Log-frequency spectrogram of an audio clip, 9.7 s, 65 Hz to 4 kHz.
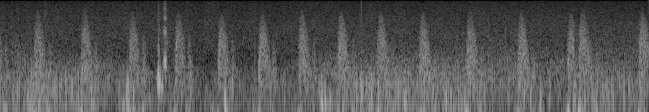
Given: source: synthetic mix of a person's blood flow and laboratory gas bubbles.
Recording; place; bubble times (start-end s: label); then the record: Doppler ultrasound of blood flow; subclavian vein
2.36-2.54 s: bubbles
From the record:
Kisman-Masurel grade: 112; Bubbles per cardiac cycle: 1 to 2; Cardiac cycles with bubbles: 1 to 10%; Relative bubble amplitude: moderate (0.250 to 0.450); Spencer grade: 1 (occasional bubble signal discernible with the cardiac motion signal, with majority of cardiac periods free of bubbles); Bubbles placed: anywhere in the cardiac cycle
